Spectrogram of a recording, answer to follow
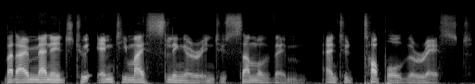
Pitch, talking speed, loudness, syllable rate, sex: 90 Hz, 200 wpm, -23 LUFS, 5.0 syllables/s, male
